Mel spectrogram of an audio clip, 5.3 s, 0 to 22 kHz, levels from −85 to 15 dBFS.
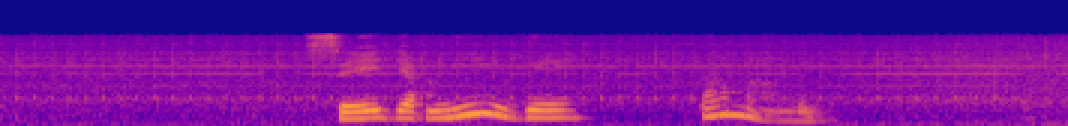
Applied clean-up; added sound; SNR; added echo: none; Sawing; 18 dB; none.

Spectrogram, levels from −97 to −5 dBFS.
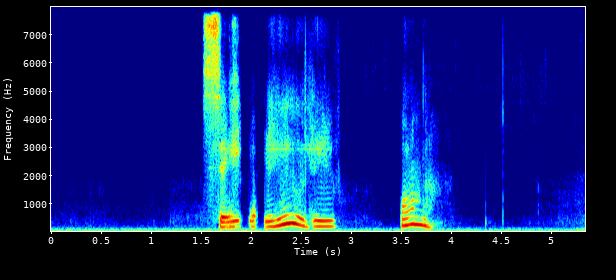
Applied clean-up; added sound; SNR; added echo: neural diffusion model UNIVERSE++.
